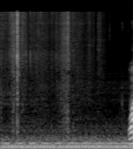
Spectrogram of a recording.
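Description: Steady low background hum, with a faint click about a quarter second in and light rustling of the paper wrapping.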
